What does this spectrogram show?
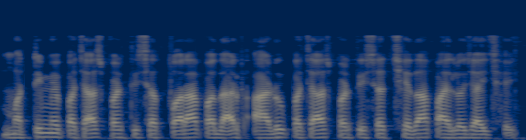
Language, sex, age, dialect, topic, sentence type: Maithili, male, 60-100, Angika, agriculture, statement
